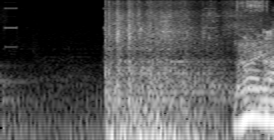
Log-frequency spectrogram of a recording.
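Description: Rapid gunshots rattle in a quick burst.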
